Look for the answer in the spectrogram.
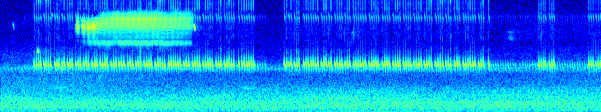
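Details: Grasshopper Sparrow (Ammodramus savannarum) singing while perched on a cannon at Manassas National Battlefield Park, Virginia: little notes then a thin, very high, insect-like buzz of about a second over a steady loud chorus of trilling crickets.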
